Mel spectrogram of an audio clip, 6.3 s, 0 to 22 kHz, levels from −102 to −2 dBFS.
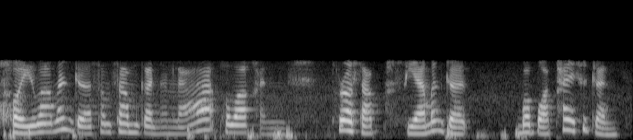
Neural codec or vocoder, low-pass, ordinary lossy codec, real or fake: none; 3.6 kHz; none; real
